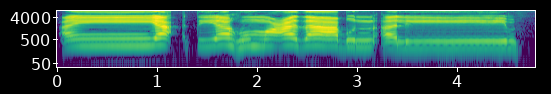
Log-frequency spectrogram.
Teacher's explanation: यातियहुम के हमज़ा साकिन है और हमज़ा साकिन पर हल्का सा झटका देते हैं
